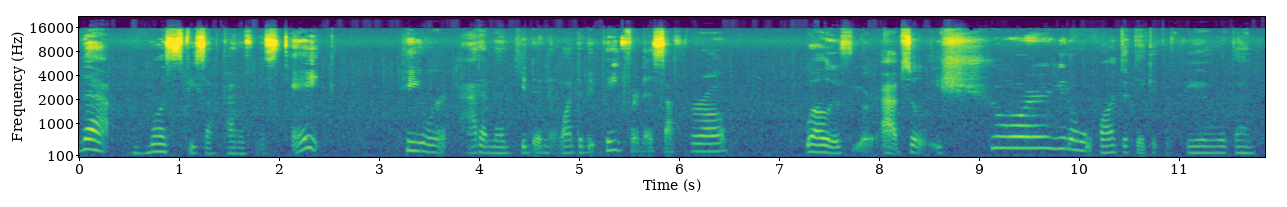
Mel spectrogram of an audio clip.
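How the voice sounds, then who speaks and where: A woman playing a tender, yearning, gently commanding CEO ex-girlfriend in an intimate ASMR roleplay, soft-spoken and formal in wording, with hesitations. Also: mid-range voice, unhurried, gravelly. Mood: flustered, admiring. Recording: noisy broken-microphone home recording.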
